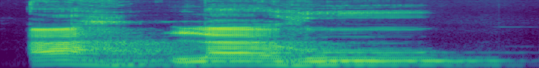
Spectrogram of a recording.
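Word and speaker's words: أَهْلَهُۥ: kita bacanya ahlah ee perhatikan ada wau kecil di sampingnya Ha ini ya wau kecil ini menandakan bahwa harakat dari huruf hanya ini dibaca Dua Har harakat ahlahu huu du dua harakat Kapan ketika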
